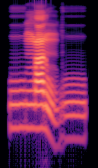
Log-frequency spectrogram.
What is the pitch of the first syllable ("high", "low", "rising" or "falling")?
high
